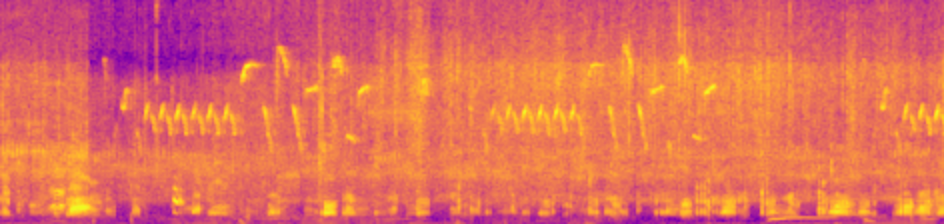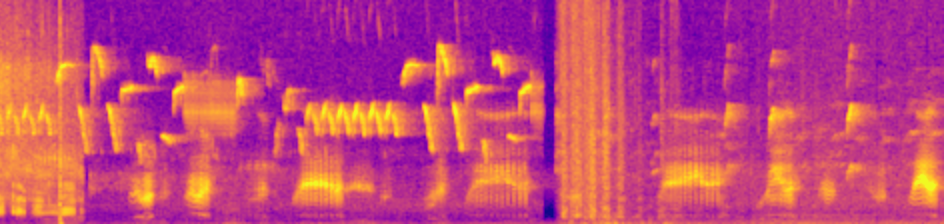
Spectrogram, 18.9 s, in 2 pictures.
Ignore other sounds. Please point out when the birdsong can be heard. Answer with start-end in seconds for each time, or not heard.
0.0-18.8.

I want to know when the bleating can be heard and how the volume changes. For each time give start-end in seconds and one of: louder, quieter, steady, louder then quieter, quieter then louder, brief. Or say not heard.
not heard.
